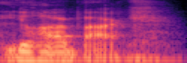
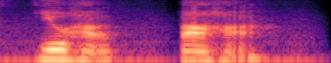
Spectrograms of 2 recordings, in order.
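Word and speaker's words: Yhwach: No, it's not Yuhar bark. No, it's not. It's Yuha Baha. Because it's a Japanese pronunciation, or like a Japanese appropriation of the German way to say the Jewish god's name.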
